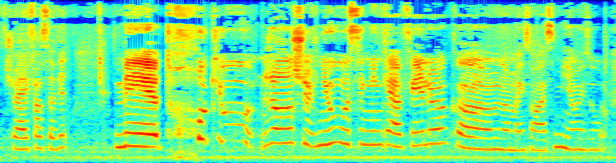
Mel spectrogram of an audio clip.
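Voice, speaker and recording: Chatty Québécois woman, high and mellow. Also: fast talker, a little hiss or hum. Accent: Québécois French. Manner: chatty and rambling, heavy filler words. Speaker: vlogger. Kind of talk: casual vlog chat. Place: café, then home.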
